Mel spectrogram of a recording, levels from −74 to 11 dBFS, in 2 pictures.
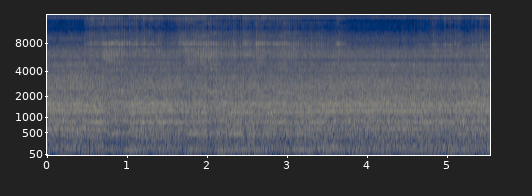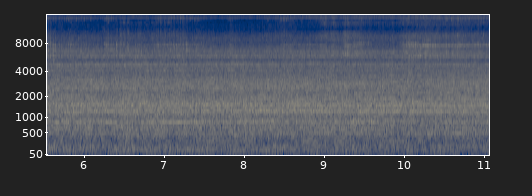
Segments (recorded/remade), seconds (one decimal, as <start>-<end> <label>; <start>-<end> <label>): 0.0-2.5 recorded; 2.5-4.3 remade; 4.3-10.3 recorded; 10.3-11.1 remade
